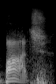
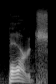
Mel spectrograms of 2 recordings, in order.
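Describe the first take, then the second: First: It is said with a Boston accent, no r. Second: It is said plainly, with the r sounded.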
